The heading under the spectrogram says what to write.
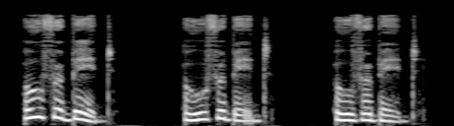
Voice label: "overbid", English

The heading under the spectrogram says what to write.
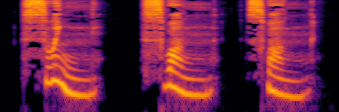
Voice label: "swing", English

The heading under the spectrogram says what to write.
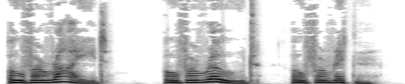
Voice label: "override", English

